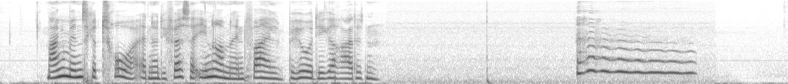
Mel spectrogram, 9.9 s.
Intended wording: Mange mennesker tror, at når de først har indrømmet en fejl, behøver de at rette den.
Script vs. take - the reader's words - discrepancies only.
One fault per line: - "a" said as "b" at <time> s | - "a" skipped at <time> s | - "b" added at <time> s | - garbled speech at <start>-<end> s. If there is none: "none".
- "ikke" added at 4.0 s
